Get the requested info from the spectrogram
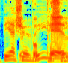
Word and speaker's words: PHEV: J'essayais, est-ce qu'on prononce PHEV? – Oui, on prononce PHEV. C'est une abréviation en anglais pour les voitures hybrides rechargeables.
